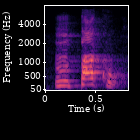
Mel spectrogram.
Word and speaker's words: Mpaku: No, that's Mpaku, not Mpuku, Mpaku.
